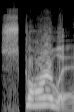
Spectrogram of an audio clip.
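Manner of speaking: put-on abrupt high-pitched yelling. Retelling what a game character yells, imitating a yell. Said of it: "but she yells".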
